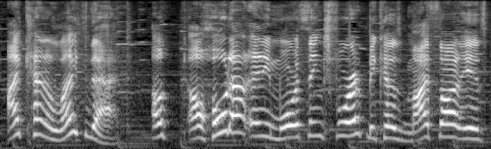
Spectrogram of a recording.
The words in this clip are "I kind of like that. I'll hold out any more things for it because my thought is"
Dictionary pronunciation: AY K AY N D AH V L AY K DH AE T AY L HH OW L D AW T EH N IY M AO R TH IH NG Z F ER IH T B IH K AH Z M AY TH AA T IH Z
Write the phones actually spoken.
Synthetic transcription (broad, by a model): AY K AY N D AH L AY K DH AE T AY L HH OW L D AW T EH N IY M AO R TH IH NG Z F ER IH T B IH K AH Z M AY TH AA T IH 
